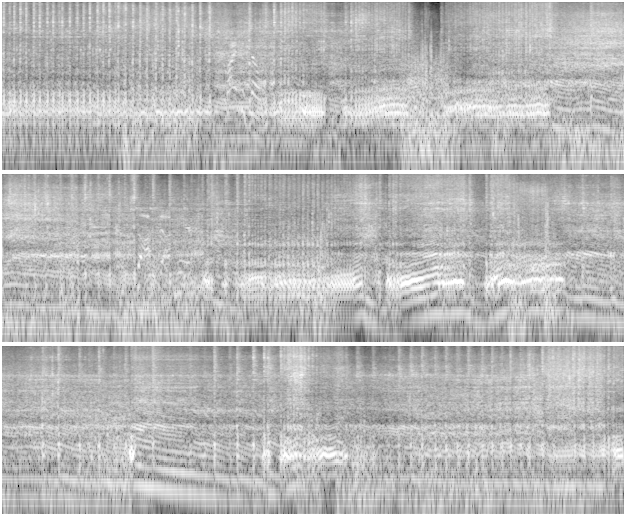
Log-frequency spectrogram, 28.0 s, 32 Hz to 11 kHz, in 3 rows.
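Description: Yamaha YZ250X two-stroke dirt bike engine being ridden, revving up and down over and over with its pitch rising and falling through the gears.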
